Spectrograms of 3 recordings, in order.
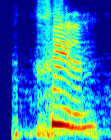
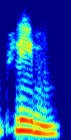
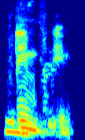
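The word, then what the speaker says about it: film: আমি এখানে কি লিখলাম ফিল্ম ফিল্ম কয়েকজন বলেছ সাহস করে আর সুরভীপ পাত্র বলতে পারো নাকি ফ্লিম ফ্লিম হ্যাঁ এইতো ঠিকই বলেছে ফ্লিম এটা সম্পূর্ণ একটা ভুল উচ্চারণ করলো অর্পিতা পাল এবং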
